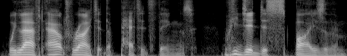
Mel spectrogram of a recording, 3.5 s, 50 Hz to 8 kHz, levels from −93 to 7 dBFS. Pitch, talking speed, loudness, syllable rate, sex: 100 Hz, 190 wpm, -22 LUFS, 5.3 syllables/s, male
